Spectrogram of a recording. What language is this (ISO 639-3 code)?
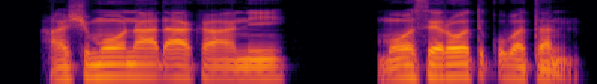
orm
